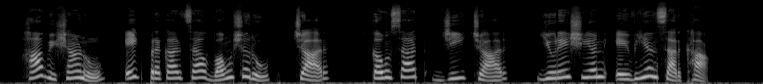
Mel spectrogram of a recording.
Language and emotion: Marathi, neutral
